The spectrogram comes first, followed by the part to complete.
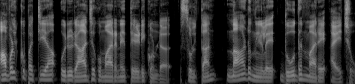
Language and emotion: Malayalam, neutral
